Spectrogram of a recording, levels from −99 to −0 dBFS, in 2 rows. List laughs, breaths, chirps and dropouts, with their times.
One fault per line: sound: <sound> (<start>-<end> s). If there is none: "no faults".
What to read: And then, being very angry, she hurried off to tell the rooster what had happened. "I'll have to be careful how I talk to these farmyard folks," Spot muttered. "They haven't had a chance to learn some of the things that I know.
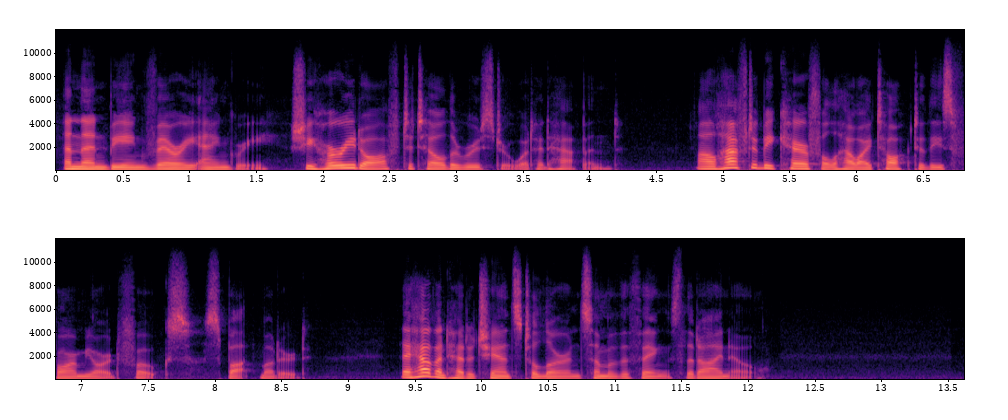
no faults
